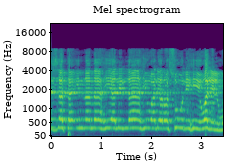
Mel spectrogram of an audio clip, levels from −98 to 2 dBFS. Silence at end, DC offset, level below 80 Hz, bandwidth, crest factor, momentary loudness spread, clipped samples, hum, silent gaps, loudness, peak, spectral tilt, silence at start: 0 s; under 0.1%; -48 dBFS; 9.2 kHz; 14 dB; 6 LU; under 0.1%; none; none; -14 LUFS; 0 dBFS; -2 dB/octave; 0 s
